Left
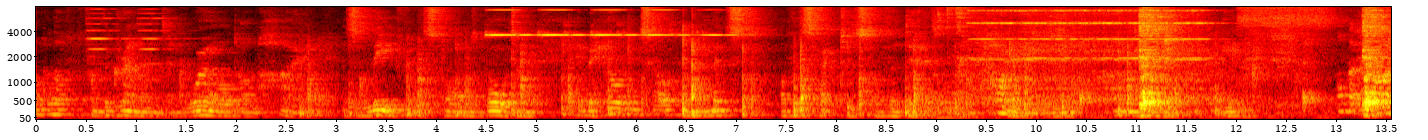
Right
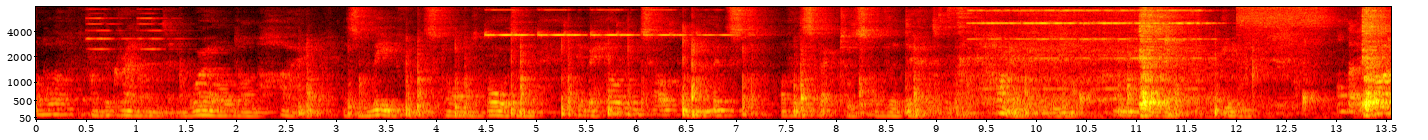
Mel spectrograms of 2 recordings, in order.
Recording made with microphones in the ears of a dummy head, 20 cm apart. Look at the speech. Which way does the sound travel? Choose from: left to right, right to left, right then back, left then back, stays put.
left to right.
